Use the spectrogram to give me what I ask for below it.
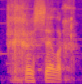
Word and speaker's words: gezellig: Yeah, you have to lose half your organs from your inside just to pronounce the G. Gezellig.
